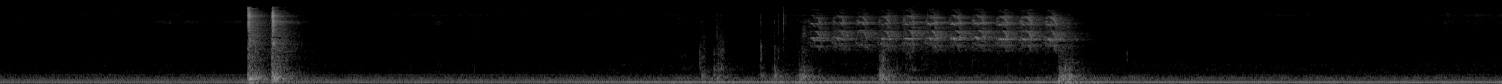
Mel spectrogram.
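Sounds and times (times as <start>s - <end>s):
steady low hum: 0.0s - 15.0s
bird chirping rapidly: 8.1s - 10.6s.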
